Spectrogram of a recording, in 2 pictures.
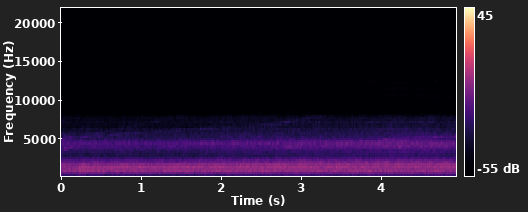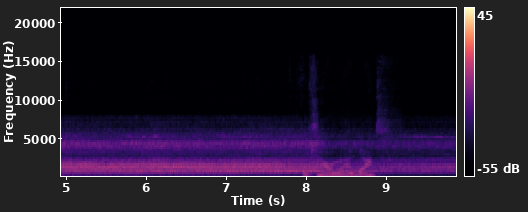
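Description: A model train's motor hums steadily while it idles.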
